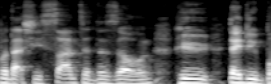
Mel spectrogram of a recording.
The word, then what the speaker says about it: DAZN: Is it DAZN? – Yeah, DAZN.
